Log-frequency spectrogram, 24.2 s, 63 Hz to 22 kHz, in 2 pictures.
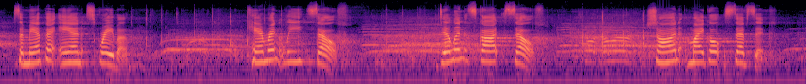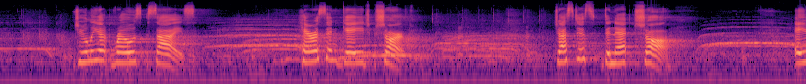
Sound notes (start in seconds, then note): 2.2 cheering and applause; 5.4 cheering and applause; 11.4 cheering and applause; 15.1 cheering; 22.6 cheering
